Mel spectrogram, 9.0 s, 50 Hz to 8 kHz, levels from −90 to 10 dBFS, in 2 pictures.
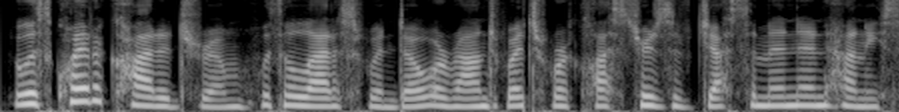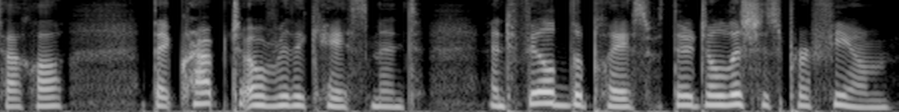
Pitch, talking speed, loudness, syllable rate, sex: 225 Hz, 205 wpm, -20 LUFS, 6.8 syllables/s, female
